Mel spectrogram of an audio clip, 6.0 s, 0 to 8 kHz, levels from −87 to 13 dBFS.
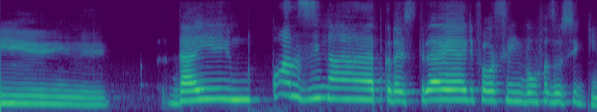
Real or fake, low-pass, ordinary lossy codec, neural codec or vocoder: fake; none; none; codec, 16 kHz, 1 kbps, X-Codec, HuBERT features, trained on balanced general audio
